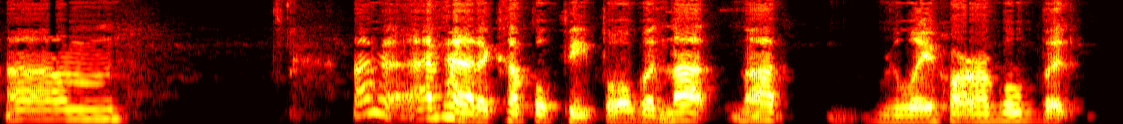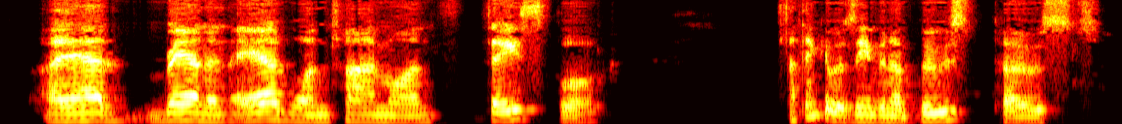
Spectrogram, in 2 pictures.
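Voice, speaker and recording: A woman chats casually with a somewhat breathy, rough-edged voice. Her phrasing is loose and easygoing, like someone swapping stories in conversation. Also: fairly low pitch, measured pace. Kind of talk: casual chat.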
